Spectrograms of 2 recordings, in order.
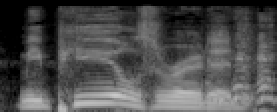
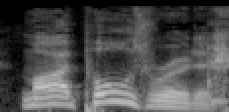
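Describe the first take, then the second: First: It is said broad, like 'me peel's'. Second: It is said with standard 'my' and 'pool' vowels. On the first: The speaker calls it right. "the correct pronunciation should be me peel's rooted" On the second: The speaker calls it wrong. "I was saying, oh, my pool's rooted like an idiot"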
